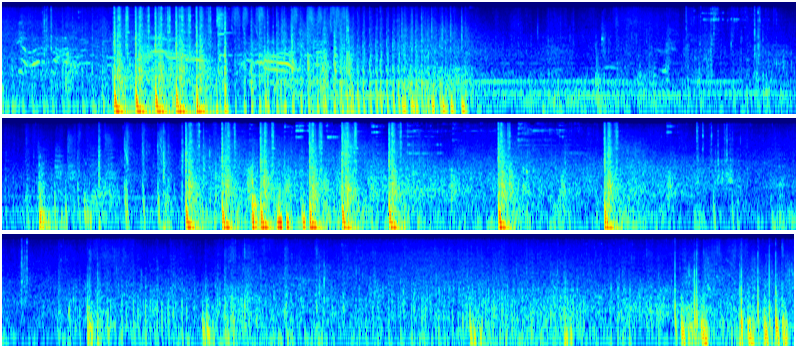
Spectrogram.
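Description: Gunshots crack and boom nearby and far off.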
